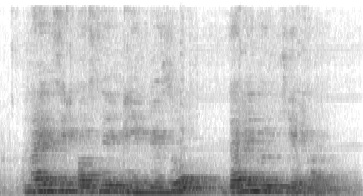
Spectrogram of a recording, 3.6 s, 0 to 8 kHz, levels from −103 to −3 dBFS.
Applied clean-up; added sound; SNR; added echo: neural separator model SepFormer DNS4.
